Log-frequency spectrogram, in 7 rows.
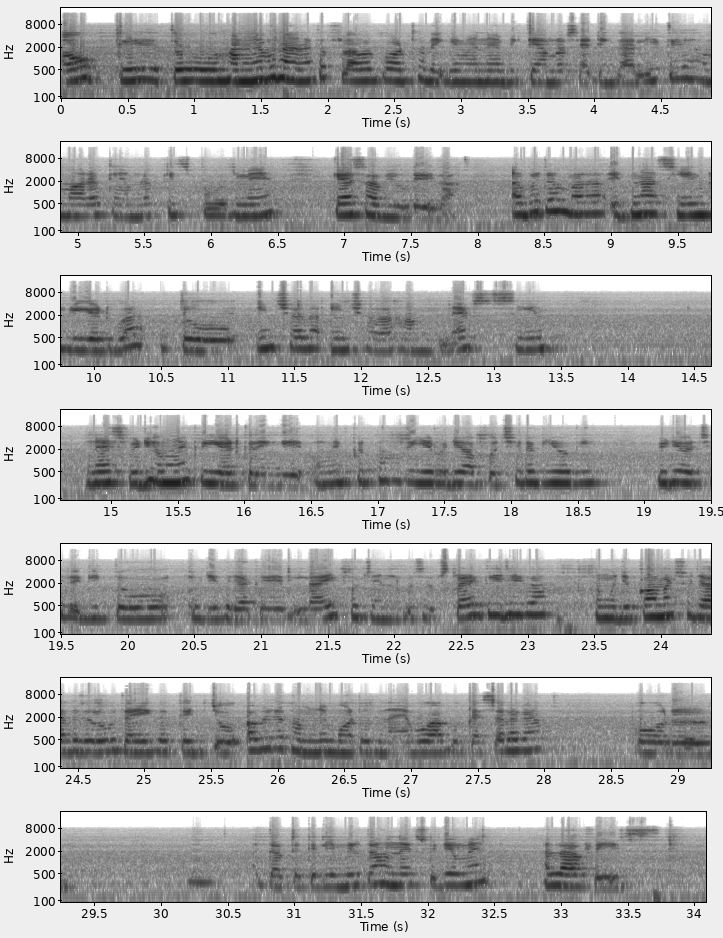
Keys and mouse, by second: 17.0 click.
